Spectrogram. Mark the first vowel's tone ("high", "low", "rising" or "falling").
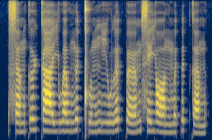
low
